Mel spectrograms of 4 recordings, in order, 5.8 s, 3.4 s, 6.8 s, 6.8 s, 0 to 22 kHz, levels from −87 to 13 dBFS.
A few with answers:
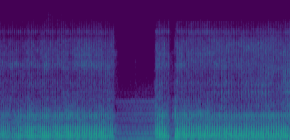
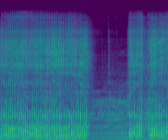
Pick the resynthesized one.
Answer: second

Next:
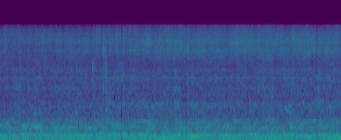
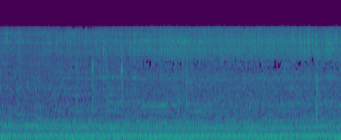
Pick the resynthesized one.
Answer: first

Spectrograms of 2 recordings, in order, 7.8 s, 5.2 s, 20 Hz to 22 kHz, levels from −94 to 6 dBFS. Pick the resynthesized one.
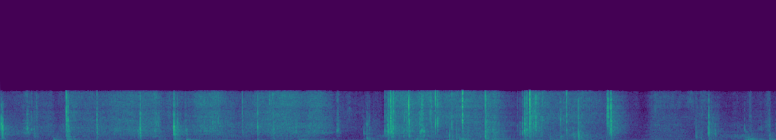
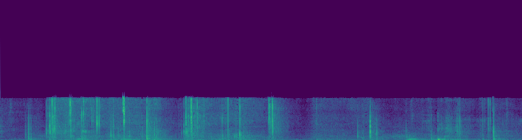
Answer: second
